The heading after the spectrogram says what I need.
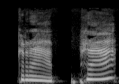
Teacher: อ่านออกเสียงพยัญชนะต้นทั้ง2ตัวหน้าเป็นเสียงกล้ำพร้อมกัน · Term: คำควบแท้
